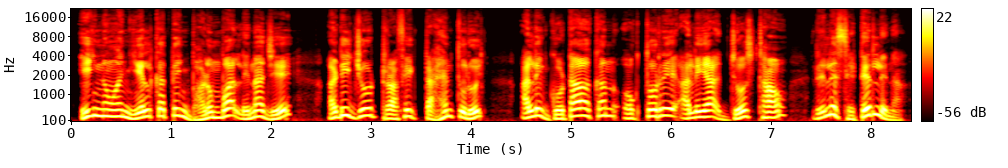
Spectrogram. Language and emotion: Santali, surprised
